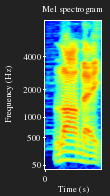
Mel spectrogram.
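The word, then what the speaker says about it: Lamé: There's an accent on the E. Lame.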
